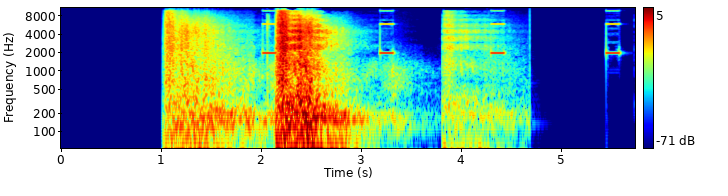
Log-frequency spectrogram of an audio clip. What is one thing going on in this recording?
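A huge object crashes down with a loud, rumbling roar.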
